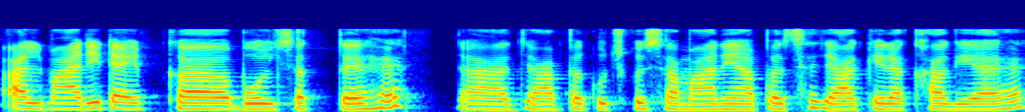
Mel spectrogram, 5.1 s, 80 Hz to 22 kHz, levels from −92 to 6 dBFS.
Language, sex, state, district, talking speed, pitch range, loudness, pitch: Hindi, female, Odisha, Khordha, 210 wpm, 190-205 Hz, -18 LUFS, 195 Hz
